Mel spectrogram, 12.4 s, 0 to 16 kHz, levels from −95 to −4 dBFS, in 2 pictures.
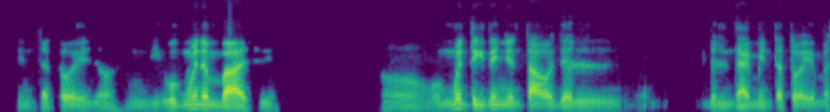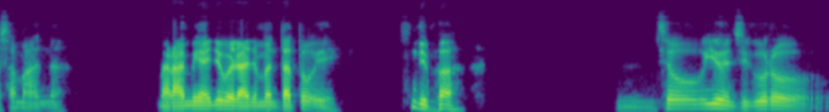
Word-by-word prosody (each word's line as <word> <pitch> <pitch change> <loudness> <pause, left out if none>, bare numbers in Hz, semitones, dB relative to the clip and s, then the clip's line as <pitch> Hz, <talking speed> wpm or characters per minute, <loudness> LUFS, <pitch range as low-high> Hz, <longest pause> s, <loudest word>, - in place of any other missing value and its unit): yung 100 - -15
tattoo, - - -3
eh, 90 - -7
'no? 100 +3 -10
Hindi, 100 +1 -14
'wag 115 +1 -4
mo 140 - +4
ng 135 -3 +3
base 110 -2 +6 0.9
oo 95 +1 -10
huwag 110 - -8
mong 150 +2 +1
tignan 130 -2 +1
yung 120 - -4
tao 105 0 +3
dahil 95 -3 -5 0.6
dahil 100 0 -8
ang - - -13
daming 105 +1 -4
tattoo, 100 - -2
eh, 95 - -6
masama 90 -3 -7
na. 90 -1 -15 0.7
Marami 115 +3 +4
nga - - +6
diyan 135 - +3
wala 115 -2 +8
naman 120 0 -1
tattoo, 120 -2 +1
eh, 90 -4 -10 0.5
'di - - +2
ba? - - +1 1.2
Hmm, 95 -1 -19
so 140 +5 -3
'yon, 145 -6 +2
siguro 120 -2 -2
105 Hz, 175 wpm, -24 LUFS, 95-125 Hz, 1.2 s, wala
